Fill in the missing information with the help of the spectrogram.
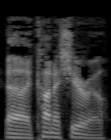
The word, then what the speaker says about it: Kaneshiro: Kaneshiro. So Ian Kaneshiro.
